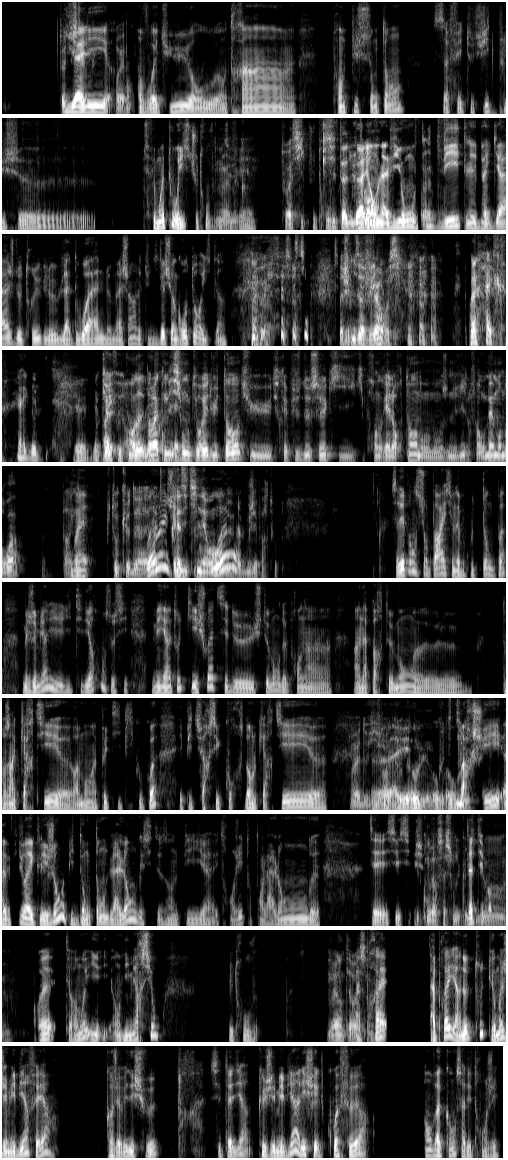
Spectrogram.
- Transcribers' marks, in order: other background noise; laughing while speaking: "Ah oui, c'est ça"; laugh; laugh; unintelligible speech; tapping
- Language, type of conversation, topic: French, podcast, Comment profiter d’un lieu comme un habitant plutôt que comme un touriste ?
